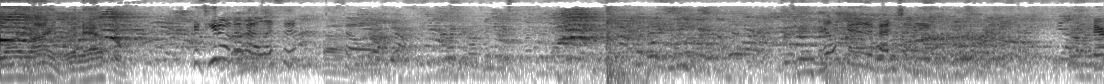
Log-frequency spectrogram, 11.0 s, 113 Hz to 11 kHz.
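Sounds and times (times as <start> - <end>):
children's voices echoing: 0.0 - 11.0.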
